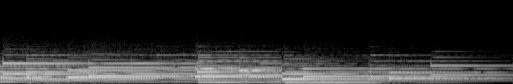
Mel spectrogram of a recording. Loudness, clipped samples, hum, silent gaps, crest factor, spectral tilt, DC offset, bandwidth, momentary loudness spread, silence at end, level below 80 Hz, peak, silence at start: -19 LUFS; under 0.1%; none; none; 12 dB; -11 dB/octave; under 0.1%; 3.5 kHz; 9 LU; 0 s; -56 dBFS; -6 dBFS; 0 s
